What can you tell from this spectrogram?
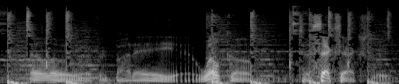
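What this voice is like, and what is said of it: Put-on sexy voice. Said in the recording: “That's my sexy voice.”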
